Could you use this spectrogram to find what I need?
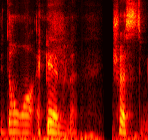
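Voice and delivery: ordinary delivery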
